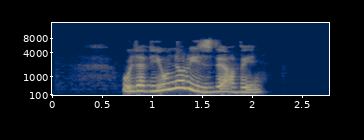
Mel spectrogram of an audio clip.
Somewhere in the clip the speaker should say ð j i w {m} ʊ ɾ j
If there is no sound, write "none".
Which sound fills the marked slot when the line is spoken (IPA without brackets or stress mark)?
n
